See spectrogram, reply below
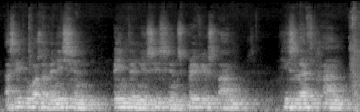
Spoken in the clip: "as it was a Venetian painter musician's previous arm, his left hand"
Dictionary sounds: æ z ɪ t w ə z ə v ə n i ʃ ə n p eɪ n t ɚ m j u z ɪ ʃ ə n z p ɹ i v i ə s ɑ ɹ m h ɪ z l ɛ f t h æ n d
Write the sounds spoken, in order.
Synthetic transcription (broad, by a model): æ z ɪ t w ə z ə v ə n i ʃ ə n b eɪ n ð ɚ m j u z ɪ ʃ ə n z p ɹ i v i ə s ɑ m h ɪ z l ɛ f t h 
